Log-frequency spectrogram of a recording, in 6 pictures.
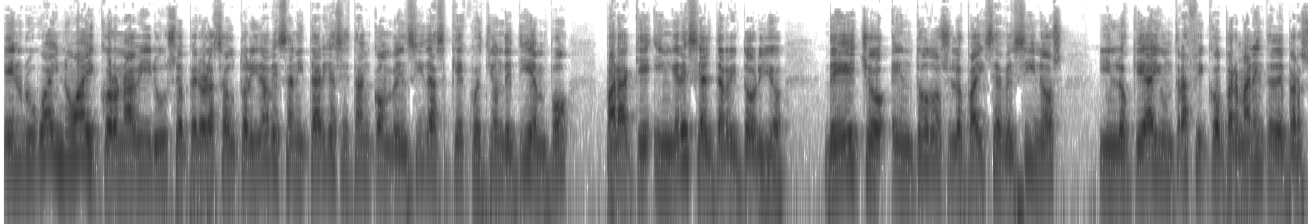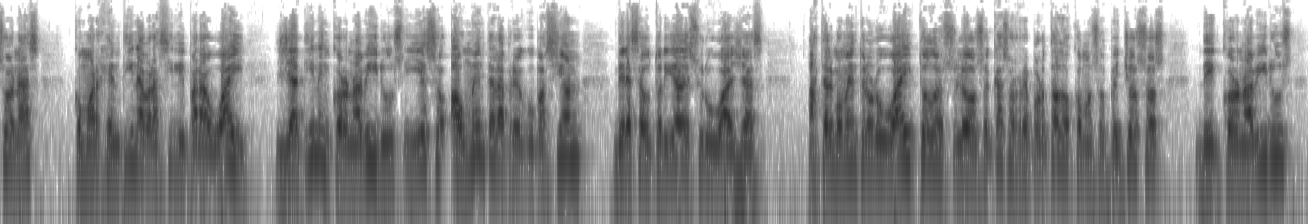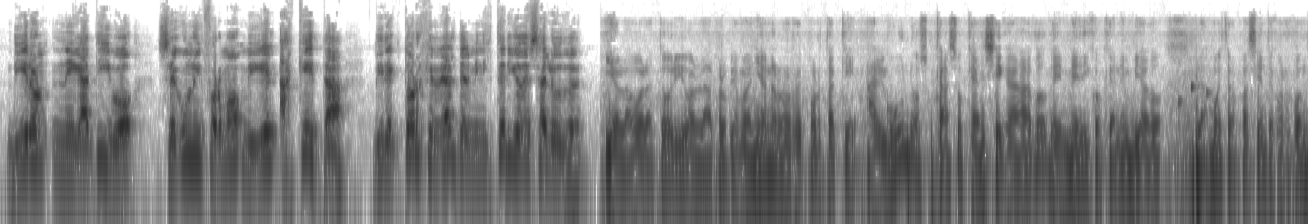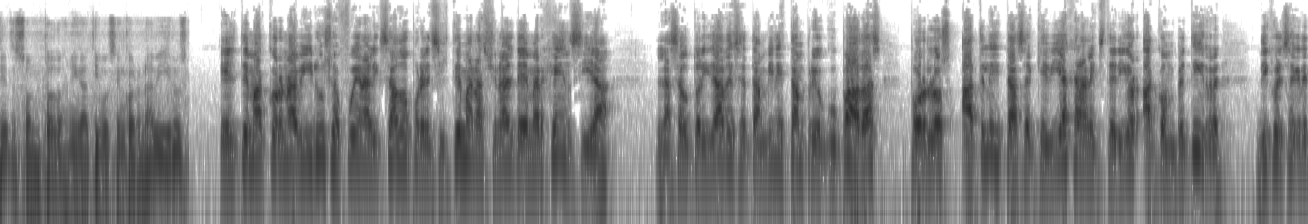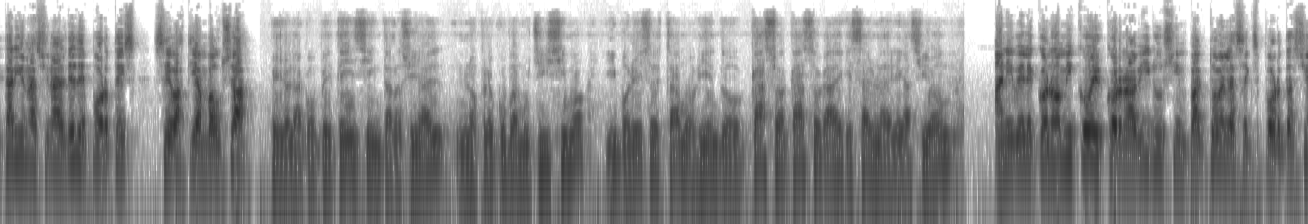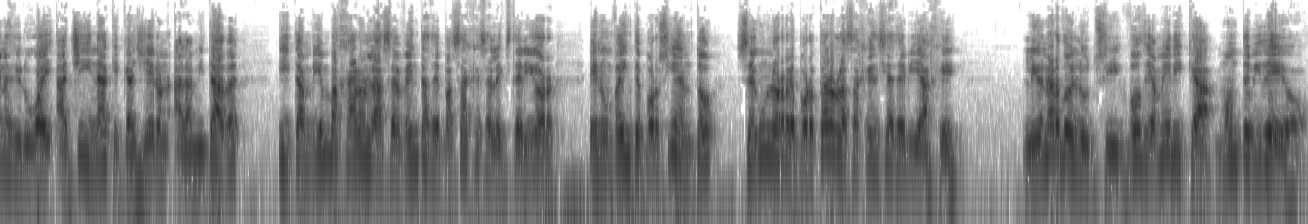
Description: VOA: Informe de Uruguay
